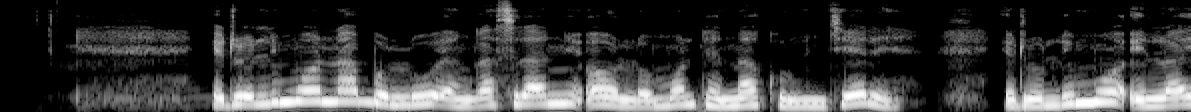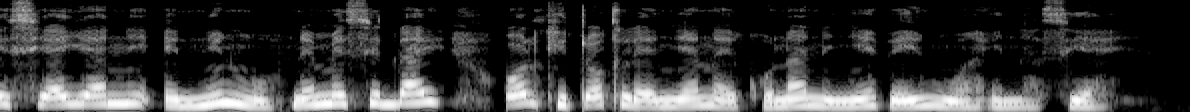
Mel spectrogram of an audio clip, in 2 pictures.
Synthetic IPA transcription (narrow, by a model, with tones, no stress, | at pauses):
e˨ɾo˨li˦m˦o˦na˦bo˨lu˦ɛ˨ŋɡa˦sɾa˦ni˦ʔɔ˦lɔ˨mɔ˦ntɛ˨na˦ko˨ɾu˨ɲd͡ʒe˦ɾe˨ | e˨ɾo˨li˦m˦o˦ʔe˨la˦i˦sja˦ja˦ni˦ʔe˨ni˦ŋo˨nɛ˦me˦si˦da˦jo˦lki˨tɔ˦klɛ˨ɲɛ˦na˨i˨ko˨na˦ni˨ɲe˦pe˨i˦ŋwa˨ʔe˨na˨si˦a˨i˨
